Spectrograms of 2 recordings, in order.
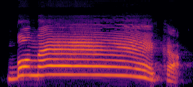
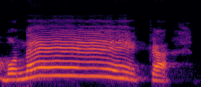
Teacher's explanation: o né é a sílaba tônica as outras são átonas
